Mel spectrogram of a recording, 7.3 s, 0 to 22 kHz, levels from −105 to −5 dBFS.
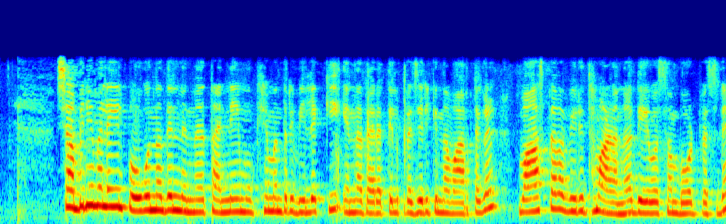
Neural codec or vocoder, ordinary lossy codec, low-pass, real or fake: none; Opus, 24 kbps; 7.2 kHz; real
